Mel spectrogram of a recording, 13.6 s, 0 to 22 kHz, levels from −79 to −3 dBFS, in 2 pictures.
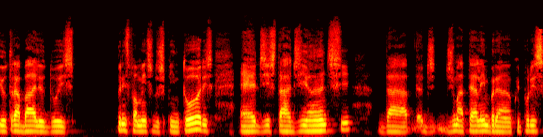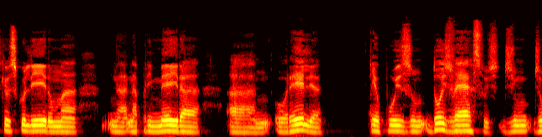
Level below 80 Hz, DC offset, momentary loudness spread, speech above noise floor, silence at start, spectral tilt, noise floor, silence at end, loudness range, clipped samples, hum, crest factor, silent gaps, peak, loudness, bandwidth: -66 dBFS; under 0.1%; 11 LU; 41 dB; 0 s; -4.5 dB/octave; -68 dBFS; 0 s; 2 LU; under 0.1%; none; 18 dB; none; -8 dBFS; -26 LUFS; 13.5 kHz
